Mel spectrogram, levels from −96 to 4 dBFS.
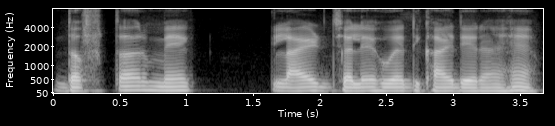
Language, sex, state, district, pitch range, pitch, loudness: Hindi, male, Assam, Kamrup Metropolitan, 120-130 Hz, 125 Hz, -19 LUFS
